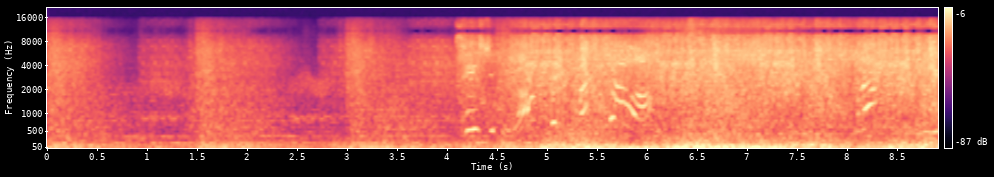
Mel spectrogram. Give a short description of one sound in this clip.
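Game battle effects whoosh and rumble with booming blasts.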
